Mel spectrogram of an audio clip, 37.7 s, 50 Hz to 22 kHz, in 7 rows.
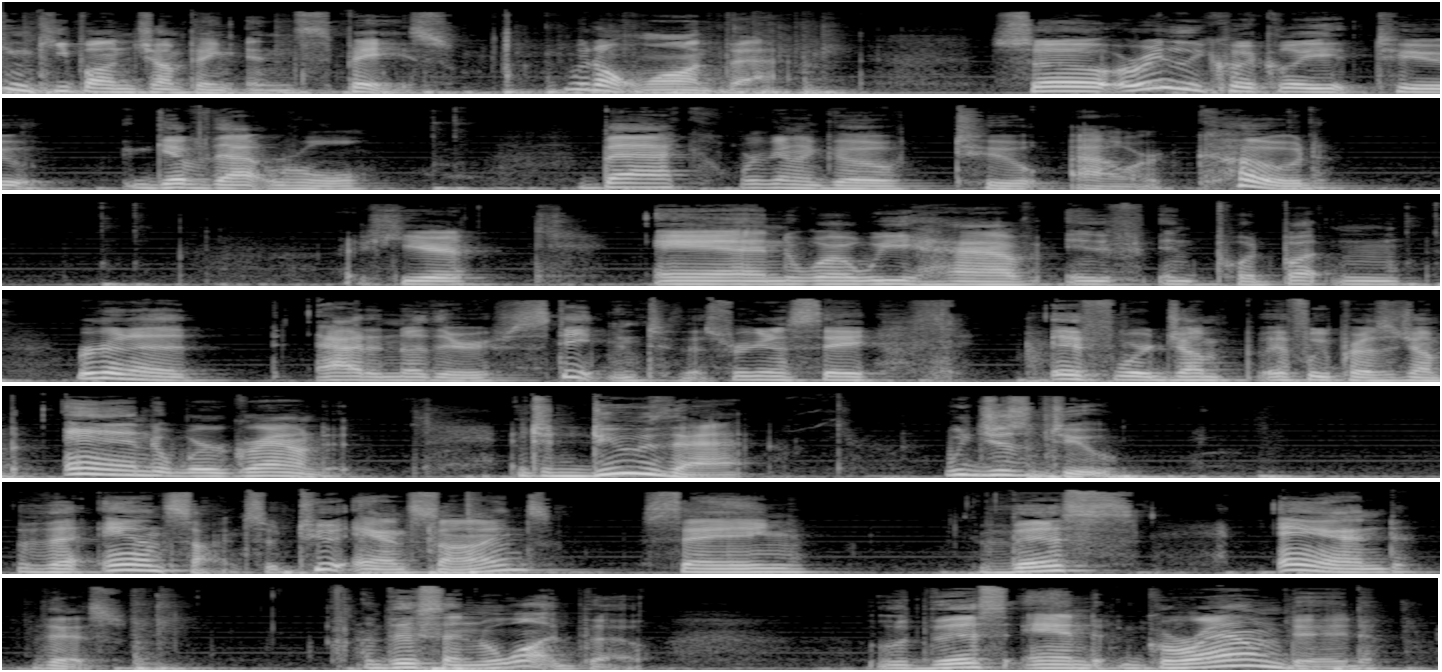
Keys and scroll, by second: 37.4 BackSpace.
